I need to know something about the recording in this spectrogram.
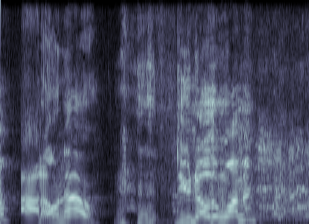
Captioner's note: chuckles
